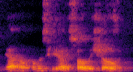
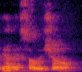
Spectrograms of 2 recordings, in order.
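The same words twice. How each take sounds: First: Said in the usual way. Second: Even, unexcited reply; calm, equanimous. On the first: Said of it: "You're very equanimous". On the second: Retold or imitated. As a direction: answer calmly, not worked up. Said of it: "You're very equanimous, very calm".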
